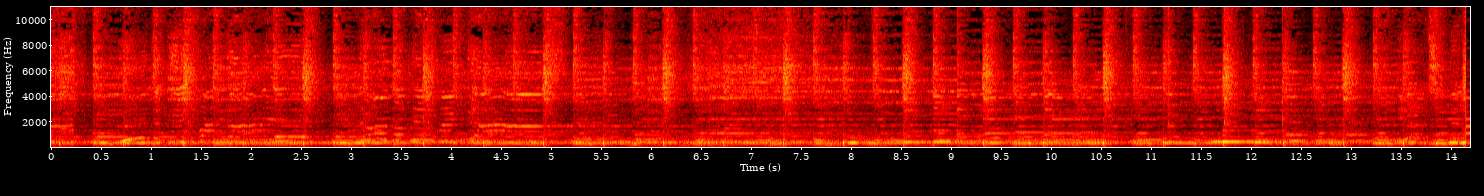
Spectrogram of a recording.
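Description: Russian pop song playing: a steady electronic beat under synth keyboards, with a woman singing.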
